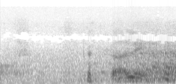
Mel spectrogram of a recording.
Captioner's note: laughter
